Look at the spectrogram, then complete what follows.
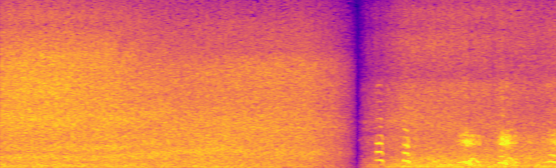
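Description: Ocean surf breaking on a beach, with wind buffeting the microphone: a steady rushing noise that drops out abruptly for a moment about three and a half seconds in, then resumes.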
